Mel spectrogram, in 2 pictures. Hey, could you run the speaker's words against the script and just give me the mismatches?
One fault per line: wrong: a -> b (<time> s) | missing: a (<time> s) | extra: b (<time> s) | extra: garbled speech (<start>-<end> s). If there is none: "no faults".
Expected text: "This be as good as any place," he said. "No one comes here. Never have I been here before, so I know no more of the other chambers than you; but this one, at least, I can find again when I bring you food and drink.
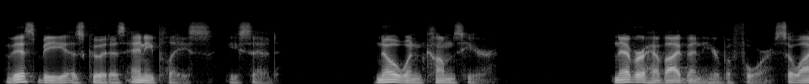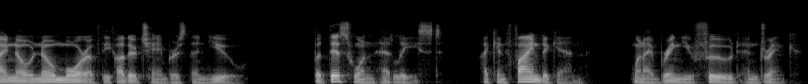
no faults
